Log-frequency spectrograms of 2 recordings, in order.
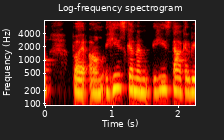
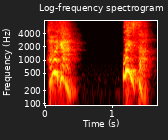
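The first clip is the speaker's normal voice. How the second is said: loud, high shout of recognition; yelling a name; 10 semitones higher, 8 dB louder, faster than usual. Retold or imitated. A woman spots the speaker at the show, yelling her name. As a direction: call out as if spotting someone across the show. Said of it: "she yelled my name".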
